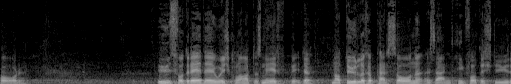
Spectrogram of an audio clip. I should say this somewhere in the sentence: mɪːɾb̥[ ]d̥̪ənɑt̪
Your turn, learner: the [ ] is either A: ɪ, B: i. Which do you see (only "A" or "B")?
A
